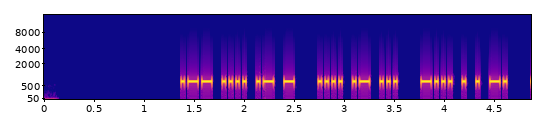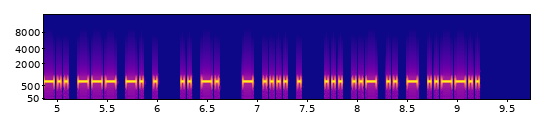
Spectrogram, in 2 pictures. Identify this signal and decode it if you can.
Morse code, heard as a keyed tone, about 36 wpm, 700 Hz. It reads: WHAT HAS BEEN DONE IN THE SUIT?
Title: Sentences from Top 1600 Words 35wpm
